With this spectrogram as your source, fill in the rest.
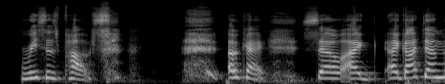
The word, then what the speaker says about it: Reese's Puffs: So Reese Puffs? Reese's Puffs. Okay, so I got down the pronunciation for that.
